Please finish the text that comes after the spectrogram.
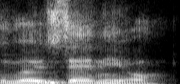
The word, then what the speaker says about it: Rosenior: My surname is pronounced Rosenio.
